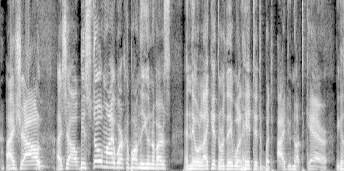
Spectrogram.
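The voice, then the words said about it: Exaggerated fake French accent. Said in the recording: “Those terrible French accent.”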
